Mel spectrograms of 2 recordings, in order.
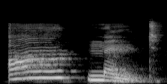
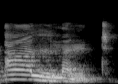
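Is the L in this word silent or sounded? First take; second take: silent; sounded. First: The L sound is left out of the word. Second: The L sound is pronounced in the word. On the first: The speaker calls it right. "The L is silent" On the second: The speaker calls it wrong. "many people say salmon or almond"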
